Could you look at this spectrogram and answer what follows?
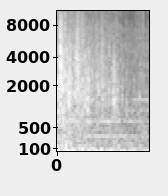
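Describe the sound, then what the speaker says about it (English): A bomber explodes in the sky in the game Reverse: 1999, a faint low rumbling boom that rolls on for about a second with no talk over it. "The bomber detonates in the sky, taking the young pilot with it."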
